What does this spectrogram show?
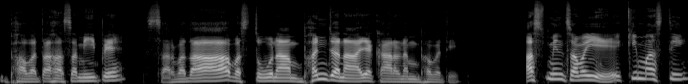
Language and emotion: Sanskrit, disgusted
